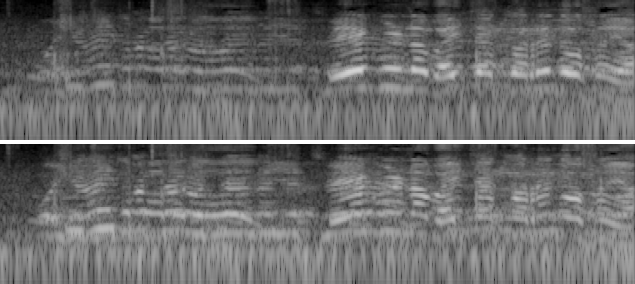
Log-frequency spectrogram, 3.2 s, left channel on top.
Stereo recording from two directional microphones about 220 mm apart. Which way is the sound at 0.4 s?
45° right (ahead or behind).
